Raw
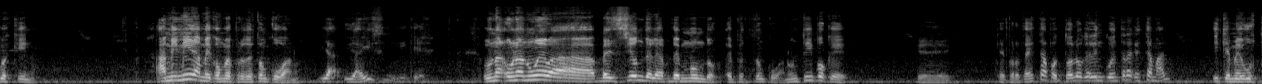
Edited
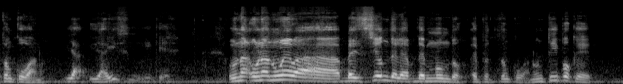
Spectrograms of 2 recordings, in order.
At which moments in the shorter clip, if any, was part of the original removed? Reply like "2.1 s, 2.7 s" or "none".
none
